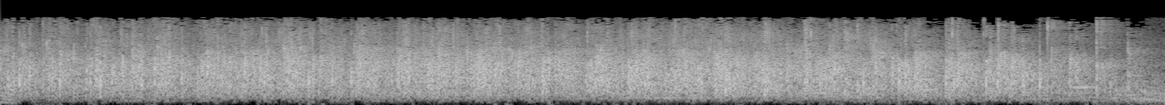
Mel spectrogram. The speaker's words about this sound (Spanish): Aplaudir, joder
